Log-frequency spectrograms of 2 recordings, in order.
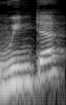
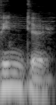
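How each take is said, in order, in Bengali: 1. এটি বাংলা ভাষীরা যেভাবে বলেন, সেভাবে বলা হয়েছে। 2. এটি জার্মান ভাষীরা যেভাবে বলেন, সেভাবে বলা হয়েছে। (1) "আমরা বলি উইন্টার" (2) "তারা বলে উইন্টার"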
